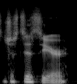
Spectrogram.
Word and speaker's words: justiciar: entire life, and that I just now learned in my 30s that it's justiciar. And then since Baldur's Gate 3 came out, that's what I thought. And then now I'm back full circle because we deep dived it, and justiciar and justicar are two different words, and justicar is a made up word in fantasy novels only.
